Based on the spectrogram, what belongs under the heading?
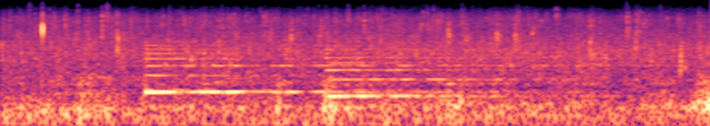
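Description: Steady rain falls in a constant hiss with scattered drops tapping, and a sustained low humming tone briefly rises through it midway before fading. No one speaks.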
